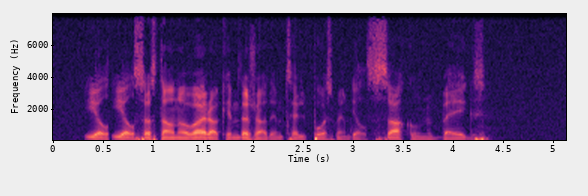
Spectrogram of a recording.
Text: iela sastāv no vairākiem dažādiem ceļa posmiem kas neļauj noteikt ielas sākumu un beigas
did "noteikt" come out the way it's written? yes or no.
no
